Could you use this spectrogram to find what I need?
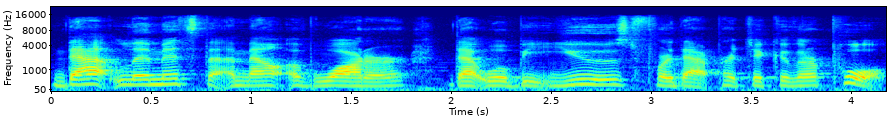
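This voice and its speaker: A woman talks at a moderate pace. Her pitch variation is ordinary. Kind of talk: informational explainer. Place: office. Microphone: lapel.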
